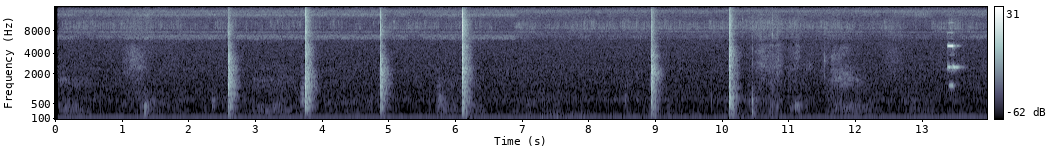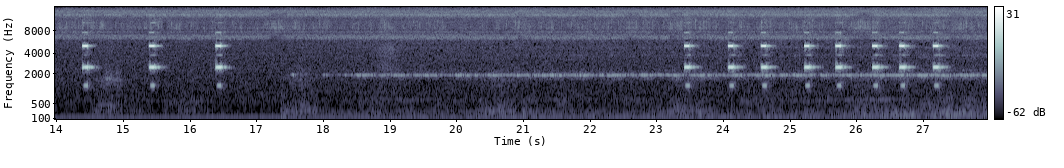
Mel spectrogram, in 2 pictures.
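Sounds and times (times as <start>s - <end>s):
faint high whine: 11.7s - 27.9s.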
